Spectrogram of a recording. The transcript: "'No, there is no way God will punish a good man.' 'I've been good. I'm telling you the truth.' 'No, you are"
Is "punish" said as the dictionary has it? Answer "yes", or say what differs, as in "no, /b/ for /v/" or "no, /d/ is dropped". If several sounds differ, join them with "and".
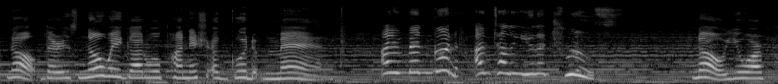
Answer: yes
